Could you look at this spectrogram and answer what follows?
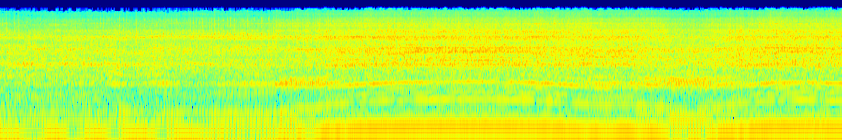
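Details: Hyundai two-stroke brushcutter, low rpm and slow-turning head so it won't cut grass: idles low, then revs unevenly, climbing and sagging, never reaching full revs; wet air filter, cause found as scored piston and carbon-blocked exhaust port.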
